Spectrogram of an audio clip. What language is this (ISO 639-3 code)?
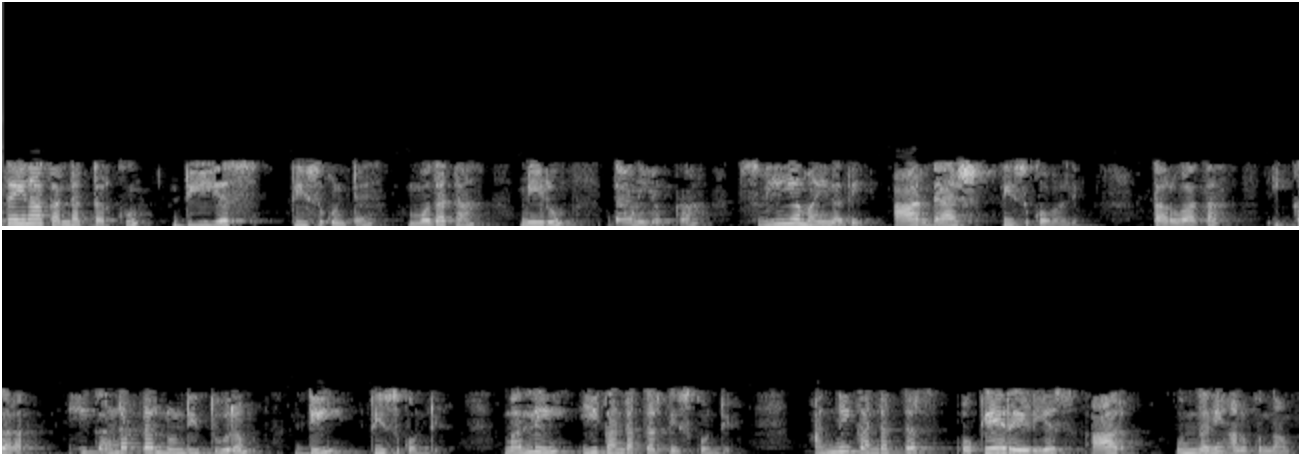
tel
